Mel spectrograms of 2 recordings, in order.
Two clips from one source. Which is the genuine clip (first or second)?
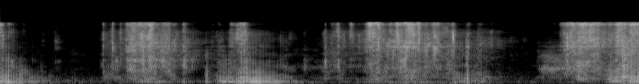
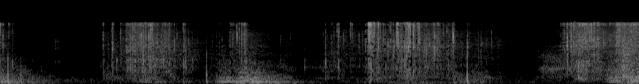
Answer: second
